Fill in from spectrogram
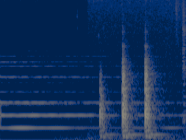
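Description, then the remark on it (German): Three firm knocks on a room door in quick, even succession, clear, following a sustained soft musical tone that fades underneath. “da klopft an die Tür.”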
